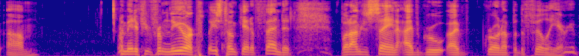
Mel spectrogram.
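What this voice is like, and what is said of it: New York-sounding American accent. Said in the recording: “I think that's more of a New York accent than it is a Philly accent... I think my accent is more New York than it is Philly... I have more of a New York pronunciation for the word water and coffee”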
